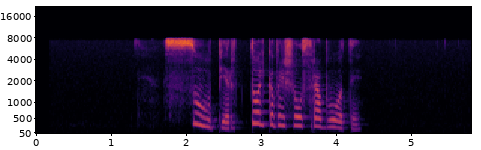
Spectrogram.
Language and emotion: Russian, positive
